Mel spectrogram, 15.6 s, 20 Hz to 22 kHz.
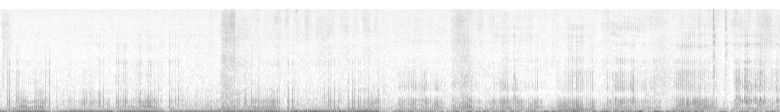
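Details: Low rhythmic purring from a male pet cat getting his chin scratched at dawn in the Cotswolds, captured on a Tascam DR-07X; the rumble pulses with breathing throughout, interrupted by brief rustling and scratching noises.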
